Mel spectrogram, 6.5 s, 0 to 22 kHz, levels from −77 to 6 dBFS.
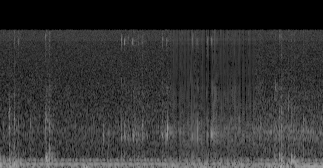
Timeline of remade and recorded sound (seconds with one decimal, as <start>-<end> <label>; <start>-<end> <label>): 0.0-3.4 recorded; 3.4-5.1 remade; 5.1-6.5 recorded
